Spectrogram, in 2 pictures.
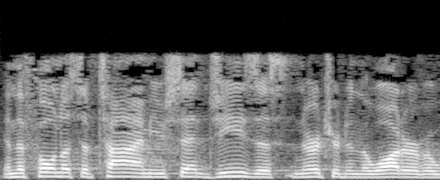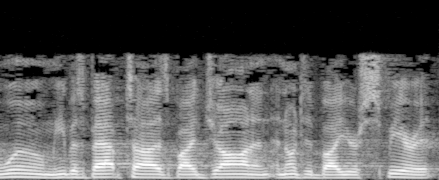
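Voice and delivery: solemn prayer. Acted. Continues the baptismal prayer.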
